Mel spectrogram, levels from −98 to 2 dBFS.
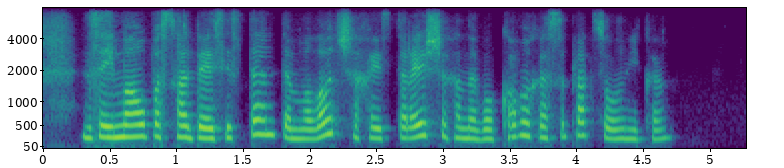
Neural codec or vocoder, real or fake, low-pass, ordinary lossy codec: codec, 16 kHz in and 24 kHz out, 0.8 kbps, FocalCodec, streaming, 65536 codes; fake; 7.2 kHz; Opus, 32 kbps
